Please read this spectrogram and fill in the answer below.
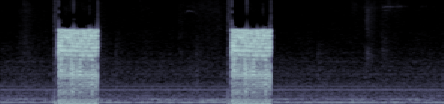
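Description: Electrical sound effect: a steady low hum, broken twice by a loud crackling buzz about half a second long, the two buzzes a little under two seconds apart, like high-voltage apparatus arcing.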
